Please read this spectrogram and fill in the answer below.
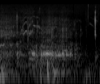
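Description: Quiet bush ambience with a few faint, high bird chirps, and a faint low steady tone lasting under a second near the start.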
